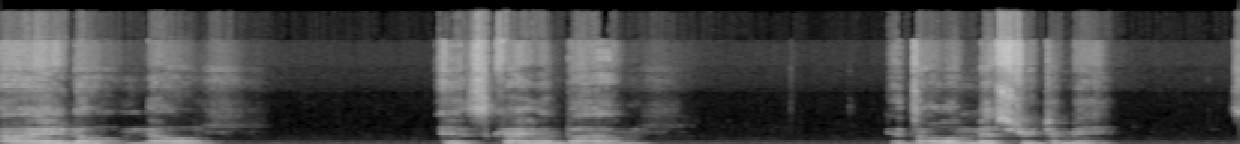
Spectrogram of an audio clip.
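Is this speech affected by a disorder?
Yes: multiple sclerosis.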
